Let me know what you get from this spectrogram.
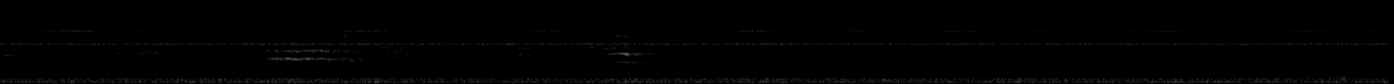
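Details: Outdoor camping scene by a campfire, crickets trilling in two steady unbroken high bands the whole time, over low crackle and rumble, with scattered faint bird notes and a brief louder knock near six seconds.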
